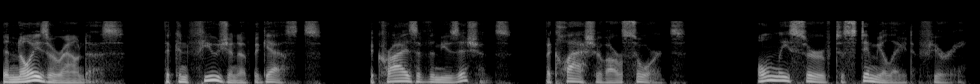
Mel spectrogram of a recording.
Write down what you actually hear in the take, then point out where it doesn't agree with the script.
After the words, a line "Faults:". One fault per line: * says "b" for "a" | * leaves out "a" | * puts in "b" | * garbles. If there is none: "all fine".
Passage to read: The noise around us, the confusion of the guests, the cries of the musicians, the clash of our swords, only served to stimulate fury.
The noise around us, the confusion of the guests, the cries of the musicians, the clash of our swords, only served to stimulate fury.
Faults:
all fine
